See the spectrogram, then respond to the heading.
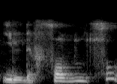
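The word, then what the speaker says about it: Ildefonso: fue eso de nuevo nombre grave ilde fonso verdad acento en la penúltima sílaba y Mora está es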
